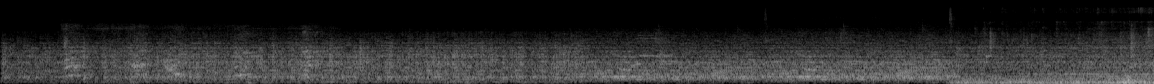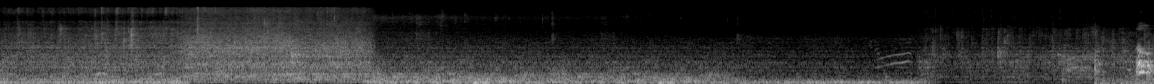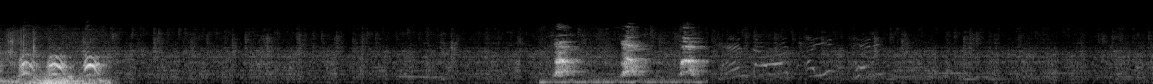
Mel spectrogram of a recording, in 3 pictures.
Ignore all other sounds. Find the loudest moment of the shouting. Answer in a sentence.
The volume of the shouting peaks at 31 seconds.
